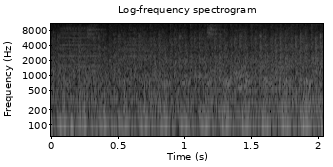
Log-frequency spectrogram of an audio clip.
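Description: Tractor engine idling, a steady low rumble.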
